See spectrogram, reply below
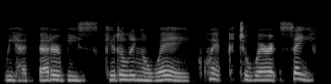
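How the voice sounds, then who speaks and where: A woman voicing a gentle male storybook giant, speaking earnestly and often hushed, in quaint muddled grammar. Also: mid-range voice, steady tone, normal speed, dry recording, highs cut off, close to an everyday voice. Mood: cautious.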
